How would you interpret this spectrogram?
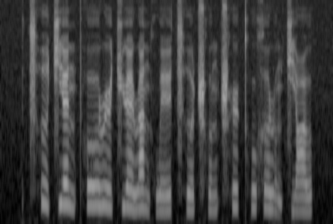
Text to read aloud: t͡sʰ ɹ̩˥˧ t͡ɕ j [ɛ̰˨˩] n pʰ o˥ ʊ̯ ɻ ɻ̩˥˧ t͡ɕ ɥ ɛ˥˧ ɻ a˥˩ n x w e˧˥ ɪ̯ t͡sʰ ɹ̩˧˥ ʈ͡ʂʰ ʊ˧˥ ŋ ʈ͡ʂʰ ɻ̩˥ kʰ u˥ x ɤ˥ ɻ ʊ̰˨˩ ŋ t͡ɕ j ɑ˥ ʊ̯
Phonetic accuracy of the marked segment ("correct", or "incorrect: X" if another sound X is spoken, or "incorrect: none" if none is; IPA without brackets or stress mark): incorrect: ɛ˥˩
